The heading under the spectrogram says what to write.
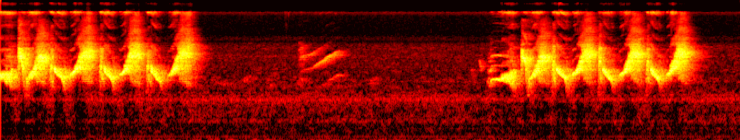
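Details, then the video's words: White-eye with an unusual song: two long runs of fast, high, wavering twitters, each about two seconds long, separated by a pause holding one thin rising note. A quiet low hum runs throughout. "kapas tembak bunyi aneh"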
